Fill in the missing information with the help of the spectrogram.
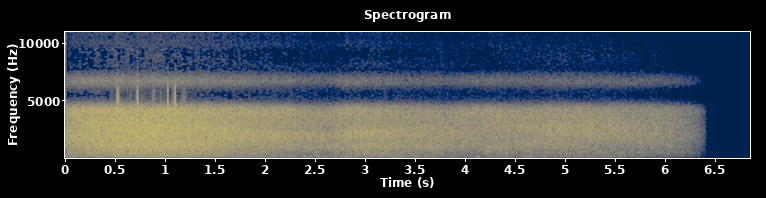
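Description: A loud rushing noise that swells in the first second, slowly eases off and cuts off abruptly near the end.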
